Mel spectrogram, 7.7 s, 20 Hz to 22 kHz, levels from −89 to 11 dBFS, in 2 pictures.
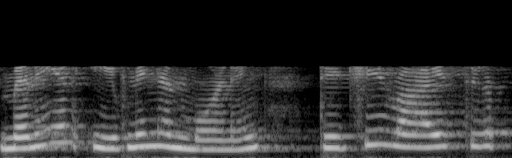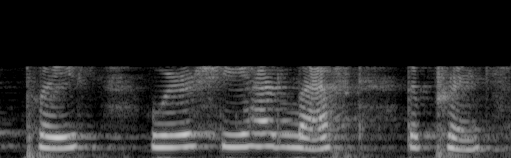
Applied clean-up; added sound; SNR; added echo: none; none; none; reverberation time 0.7 s.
